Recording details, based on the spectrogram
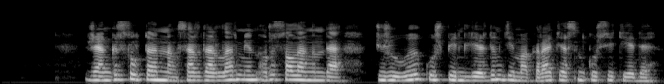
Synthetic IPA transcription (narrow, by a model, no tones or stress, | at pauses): ʒæŋɡʲɪɾsʊlˠt̪ɑnːəɴsɑɾd̪ɑɾlˠɑɾme̞nʊɾəsɑlˠɑɴənd̪ɑʒ̥ʏɾuwɪkʲʰɵʃpe̞nd̪ɪle̞ɾd̪ɪŋd̪ʲe̞mo̞krat̪ʲijasəŋkʲʰɵɾse̞t̪e̞d̪ɪ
